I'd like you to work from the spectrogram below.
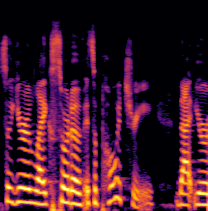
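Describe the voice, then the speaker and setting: A woman with an American accent and a normal speaking voice talks at a fairly quick pace with ordinary pitch variation. The sound is dry and close, with no echo. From United States, Ghanaian family. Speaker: filmmaker. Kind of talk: panel discussion.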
